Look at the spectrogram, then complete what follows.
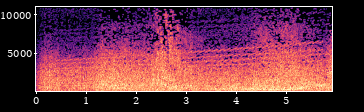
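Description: Rushing whoosh sound effect of an animated logo intro: a steady wash of noise with a few sweeping pitch glides passing through it.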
